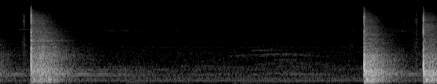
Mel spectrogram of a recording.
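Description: A claw hammer strikes a steel driver set in the bore of a front brake caliper, knocking it further down into the bore. There are three sharp metallic blows, each ringing briefly: one just after the start and two close together near the end.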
